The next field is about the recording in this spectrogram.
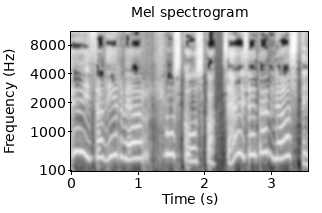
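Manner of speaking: shrill, loud, very high cry. A queen meets a classmate in the school corridor, exclaiming while holding her nose. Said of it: "Huudahti kuningatar Sofia nenäänsä pidellen".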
